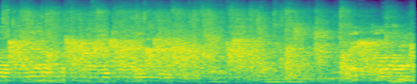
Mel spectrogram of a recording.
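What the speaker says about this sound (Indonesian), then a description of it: "tepuk tangan untuk kalian" Students in a classroom applaud with steady, dense clapping that fills the room throughout, with a few louder taps and faint voices mixed in.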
